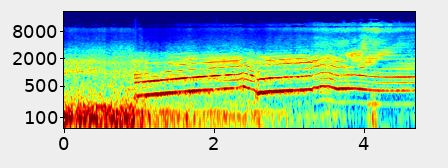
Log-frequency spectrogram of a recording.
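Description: A car engine accelerating away, its pitch climbing steadily, with a brief dip about halfway through as it shifts gear, then holding a steady pitch near the end.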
